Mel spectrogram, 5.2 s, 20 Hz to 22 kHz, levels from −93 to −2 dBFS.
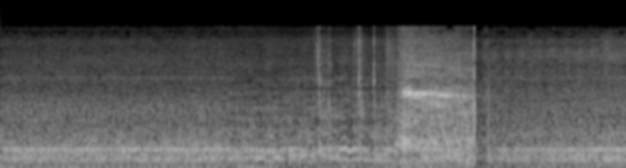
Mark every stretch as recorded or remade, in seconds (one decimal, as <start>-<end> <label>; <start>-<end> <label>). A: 0.0-1.9 recorded; 1.9-3.5 remade; 3.5-5.2 recorded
